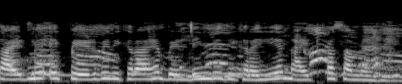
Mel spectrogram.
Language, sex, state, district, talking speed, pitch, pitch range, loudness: Hindi, female, Chhattisgarh, Bilaspur, 250 wpm, 245 Hz, 230-265 Hz, -16 LUFS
